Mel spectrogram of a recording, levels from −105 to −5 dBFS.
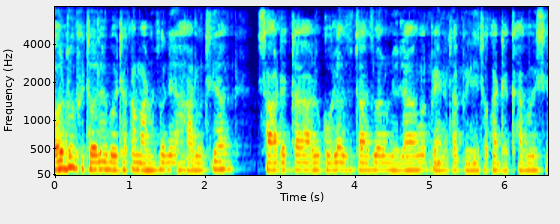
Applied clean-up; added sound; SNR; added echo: neural mask model DeepFilterNet 3.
